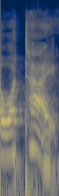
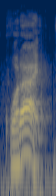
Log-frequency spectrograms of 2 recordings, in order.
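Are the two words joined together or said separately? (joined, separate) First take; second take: separate; joined. First: The two words are said separately. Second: The two words are linked together. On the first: The speaker calls it wrong. "Não fala what I" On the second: The speaker calls it right. "Nós falamos como what I"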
